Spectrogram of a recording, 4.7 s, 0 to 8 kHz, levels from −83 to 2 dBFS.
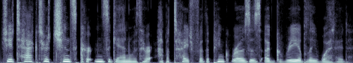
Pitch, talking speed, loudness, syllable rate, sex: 195 Hz, 190 wpm, -19 LUFS, 5.8 syllables/s, female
